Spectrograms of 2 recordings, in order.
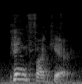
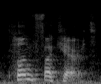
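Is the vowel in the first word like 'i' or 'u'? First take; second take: i; u. First: The first word has an 'i' vowel. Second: The first word has a 'u' vowel. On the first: "if you're a chassid, you say pink fakert. That's like the deeper inflection in Yiddish" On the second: "You know how to say Adarab in Yiddish?"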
